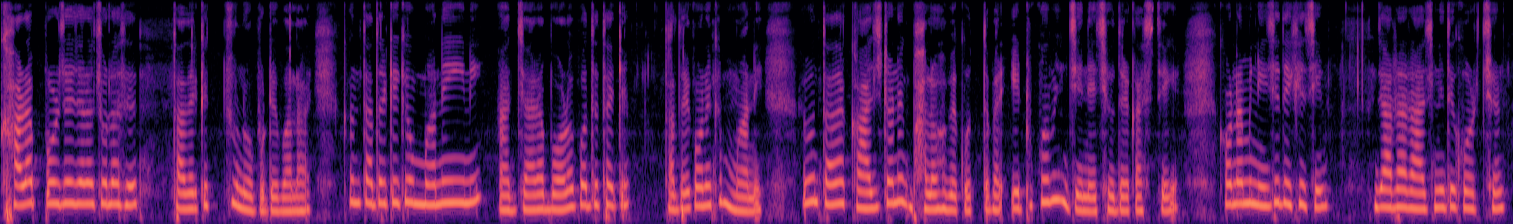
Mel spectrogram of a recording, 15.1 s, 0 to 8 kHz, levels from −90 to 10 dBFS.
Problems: none marked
